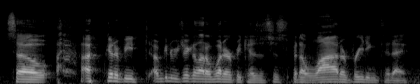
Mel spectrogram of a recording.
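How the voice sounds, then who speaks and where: A video game playthrough host with a mid-range voice talks rapid-fire, casually thinking aloud and reading the visual novel's text as he plays.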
